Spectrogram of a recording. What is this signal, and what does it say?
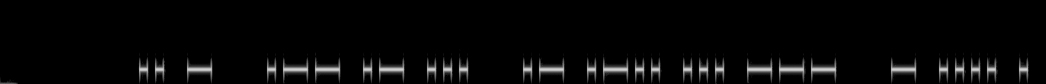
Morse code, heard as a keyed tone, about 15 wpm, 700 Hz. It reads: IT WAS ALSO THE
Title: Sentences from Top 1000 Words - Review Part 2 - 15wpm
